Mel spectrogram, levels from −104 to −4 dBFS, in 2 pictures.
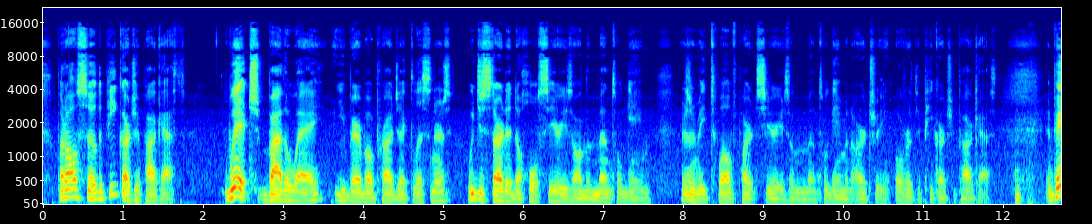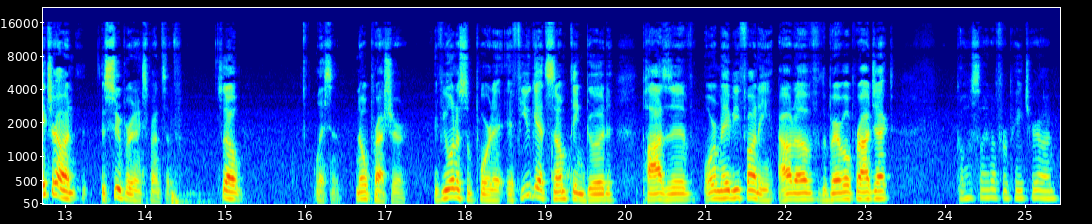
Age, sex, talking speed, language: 30-49, male, 180 wpm, English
